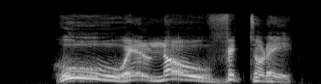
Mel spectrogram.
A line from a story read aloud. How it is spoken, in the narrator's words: Morbus roared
